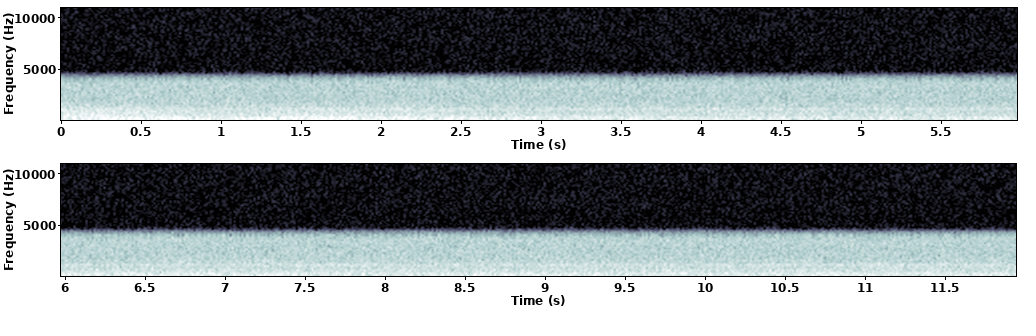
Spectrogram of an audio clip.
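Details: Steady hiss like a fan or white noise continues unbroken, with no animal sound.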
